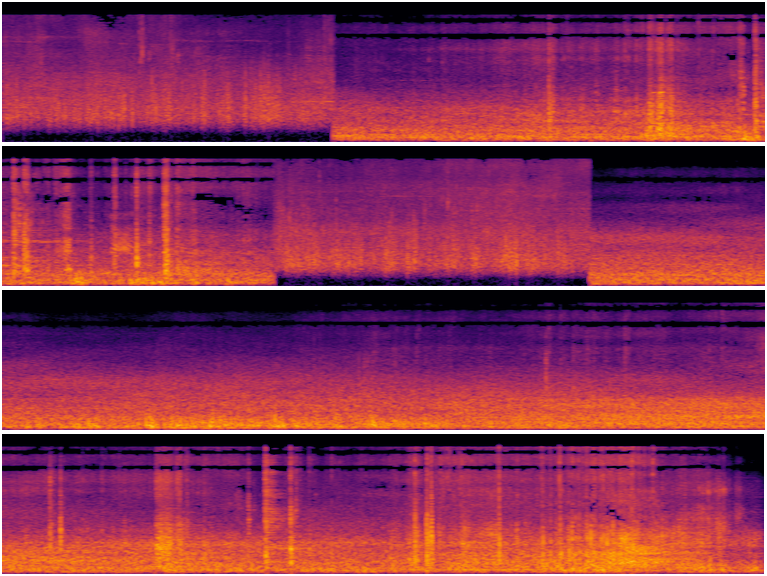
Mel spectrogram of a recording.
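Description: Skateboard wheels rolling on rough concrete, with sharp clacks of the board popping and slapping down in two clusters, about a quarter of the way in and near the end. The rolling drops away twice, at the start and about ten seconds in.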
